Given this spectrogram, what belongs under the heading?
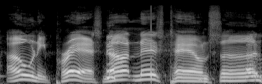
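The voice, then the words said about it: Put-on Southern US accent. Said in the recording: “why did I immediately go to a Southern accent”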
